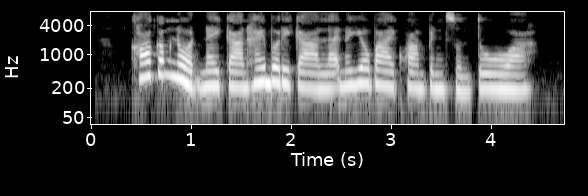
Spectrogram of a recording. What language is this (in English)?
Thai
